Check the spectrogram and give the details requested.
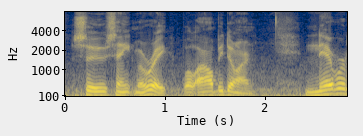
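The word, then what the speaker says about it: Sault Ste. Marie: and I asked a local lady how it's pronounced she told me that it's Sue St Marie well I'll be darn never let it be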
